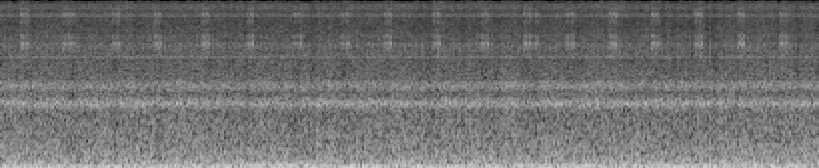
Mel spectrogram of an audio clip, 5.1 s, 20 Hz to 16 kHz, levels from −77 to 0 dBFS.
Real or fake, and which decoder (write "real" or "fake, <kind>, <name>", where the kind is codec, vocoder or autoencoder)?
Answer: real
